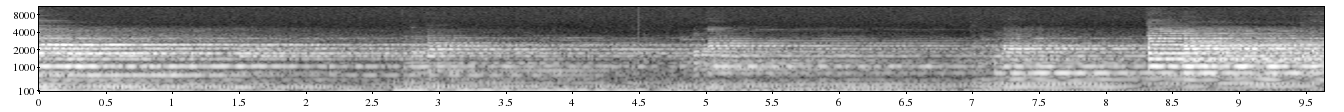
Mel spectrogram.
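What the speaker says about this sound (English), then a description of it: "Quick clean with a big sweeping reverb and some chorus." Clean electric guitar chords through a Line 6 HX Stomp, ringing out with a lush, wide reverb and a shimmering chorus wobble, sustained and layered.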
